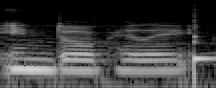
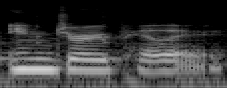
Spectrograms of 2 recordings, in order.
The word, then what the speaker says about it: Indooroopilly: So not indoor Pili. Indro Pili. Indro Pili. Indro Pili. Because it's typed out like the word is spelled weird.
